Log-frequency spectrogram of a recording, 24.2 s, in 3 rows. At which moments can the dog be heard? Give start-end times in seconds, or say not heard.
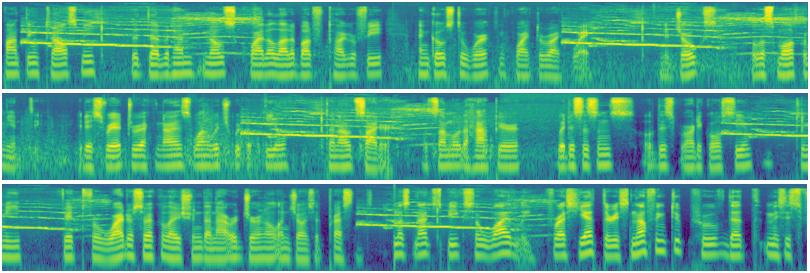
0.1-2.6, 5.5-8.1, 10.4-12.4, 15.2-17.2, 19.6-21.7.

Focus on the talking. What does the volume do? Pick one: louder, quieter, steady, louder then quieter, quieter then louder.
steady.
